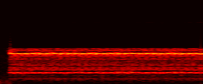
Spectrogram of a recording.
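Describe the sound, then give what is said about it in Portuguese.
A mobile phone rings with a continuous electronic trill, a steady high-pitched tone rapidly pulsing in level, loud and alone after a brief start. “O celular.”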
